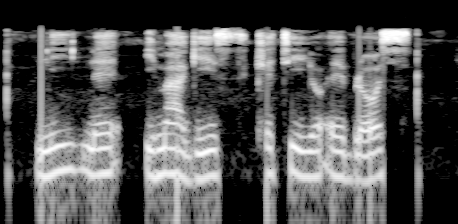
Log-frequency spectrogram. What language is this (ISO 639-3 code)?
epo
